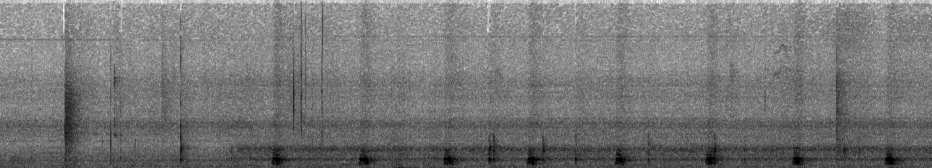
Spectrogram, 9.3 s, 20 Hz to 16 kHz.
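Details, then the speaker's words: Pre-AV-fistula Doppler ultrasound of the brachial artery, probe transverse then longitudinal: good pulsatile triphasic arterial flow, peak systolic velocity around 50, artery diameter 3.4 mm; triphasic arterial Doppler flow. "are triphasic flow with the peak systolic velocity of around 50"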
